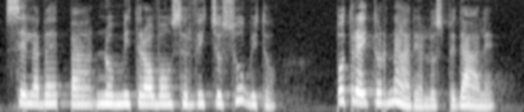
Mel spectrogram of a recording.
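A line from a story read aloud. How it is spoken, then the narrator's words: Quiet speech. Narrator (Italian): disse piano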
